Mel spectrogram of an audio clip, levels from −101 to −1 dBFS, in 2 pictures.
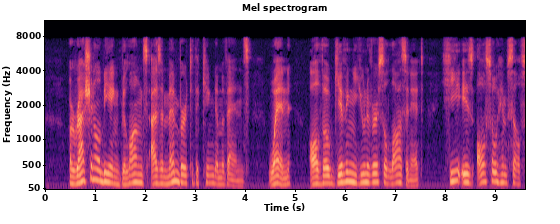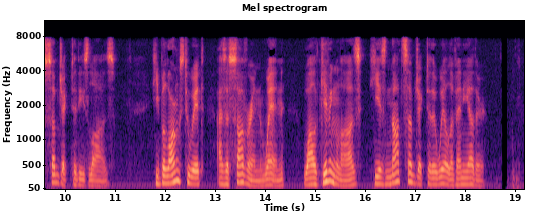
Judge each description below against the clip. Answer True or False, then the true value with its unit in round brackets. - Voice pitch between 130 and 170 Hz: True (135 Hz)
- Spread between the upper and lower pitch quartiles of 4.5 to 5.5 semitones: True (5.0 semitones)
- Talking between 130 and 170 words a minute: True (145 wpm)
